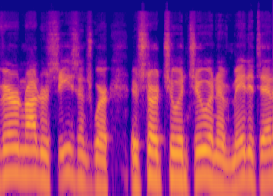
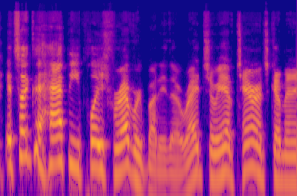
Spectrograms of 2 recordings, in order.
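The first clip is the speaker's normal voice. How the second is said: ordinary delivery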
